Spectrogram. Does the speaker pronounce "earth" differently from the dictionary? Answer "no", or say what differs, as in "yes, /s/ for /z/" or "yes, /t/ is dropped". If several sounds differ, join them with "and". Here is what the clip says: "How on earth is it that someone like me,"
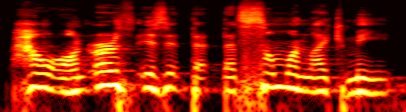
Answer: no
